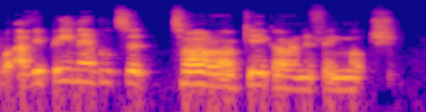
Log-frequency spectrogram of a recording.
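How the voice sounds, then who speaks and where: A man with a Yorkshire accent talks at a moderate pace in a high pitch with very wide swings. The recording is dry and close, with no echo. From northern England, Leeds, Yorkshire. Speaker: interviewer. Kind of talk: casual interview chat. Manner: halting, repeats words.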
